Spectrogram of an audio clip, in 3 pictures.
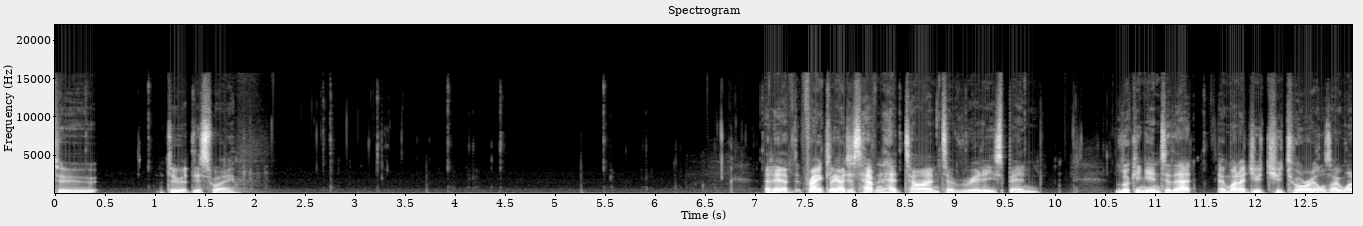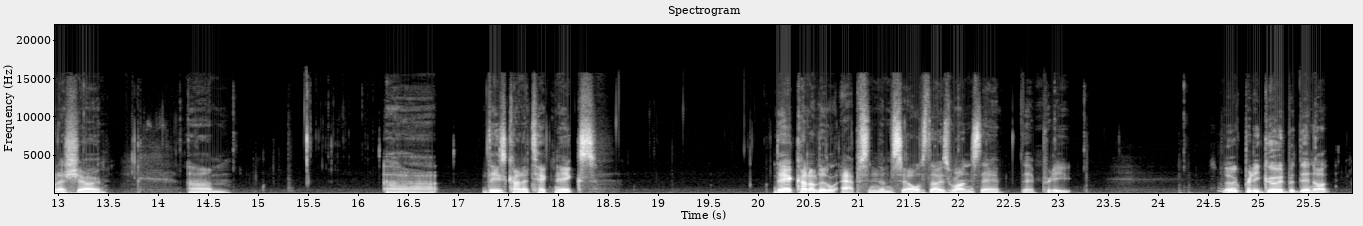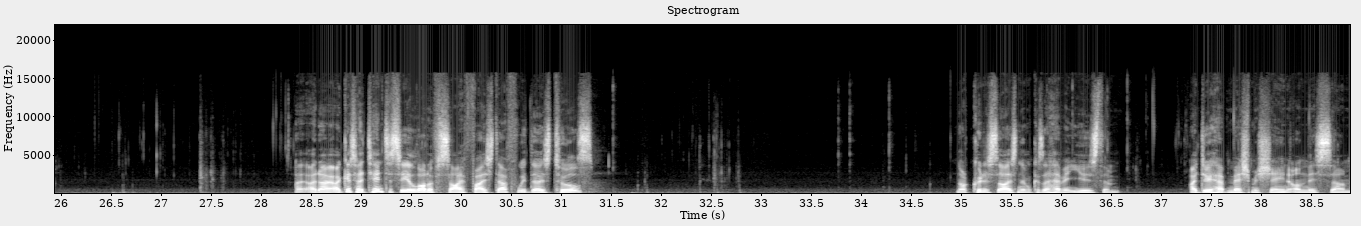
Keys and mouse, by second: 0.1 middle click, 2.5 click, 3.1 middle click, 4.4 middle click, 9.1 middle click, 11.4-13.1 middle drag, 14.0 click, 14.7-21.5 middle drag, 22.7 click, 23.1-24.1 middle drag, 28.7 click, 29.1 middle click, 30.9 middle click, 33.6 click, 34.2-36.0 middle drag, 38.4 click.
